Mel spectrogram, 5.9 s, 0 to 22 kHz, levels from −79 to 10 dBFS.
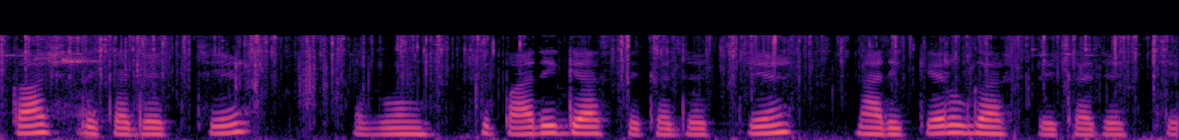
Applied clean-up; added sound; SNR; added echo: none; Keys jangling; 14 dB; none.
